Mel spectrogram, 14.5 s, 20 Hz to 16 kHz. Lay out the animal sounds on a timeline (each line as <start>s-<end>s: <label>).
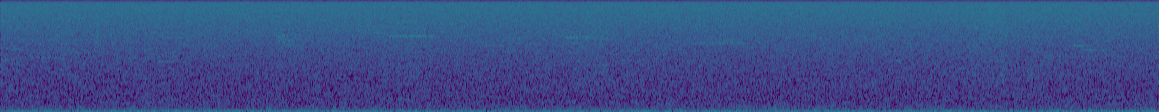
4.4s-5.7s: Black-throated Green Warbler (Setophaga virens)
